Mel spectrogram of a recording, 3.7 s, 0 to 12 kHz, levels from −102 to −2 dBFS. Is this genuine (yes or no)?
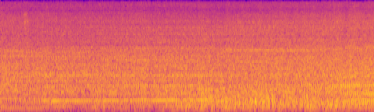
yes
